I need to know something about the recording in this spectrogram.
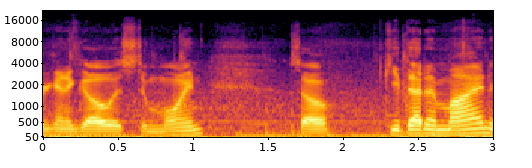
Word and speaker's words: Des Moines: and it is pronounced Des Moines no s the S is silent off the end now Des Moines is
